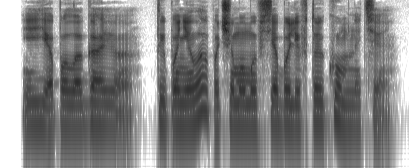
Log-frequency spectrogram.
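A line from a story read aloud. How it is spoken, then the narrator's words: Asked grimly. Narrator (Russian): мрачно спросил он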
